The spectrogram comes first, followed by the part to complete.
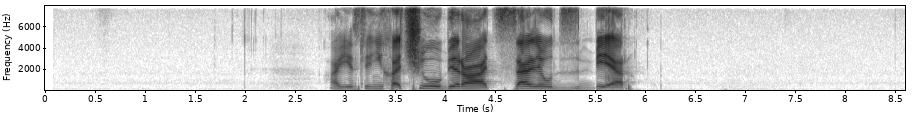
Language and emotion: Russian, angry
